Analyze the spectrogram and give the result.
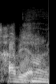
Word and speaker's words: Javier: Yes, Javier.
